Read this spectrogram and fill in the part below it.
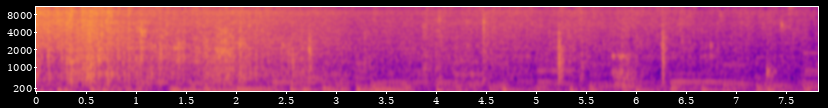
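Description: Curry leaves crackle and sizzle in hot oil with dry red chilies, loud broadband frying that spits hard at first and then settles, with sharp pops and the light clinks of a utensil scattered throughout.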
